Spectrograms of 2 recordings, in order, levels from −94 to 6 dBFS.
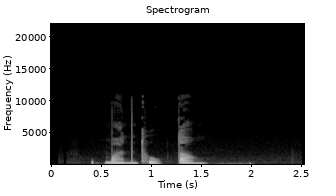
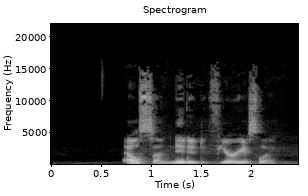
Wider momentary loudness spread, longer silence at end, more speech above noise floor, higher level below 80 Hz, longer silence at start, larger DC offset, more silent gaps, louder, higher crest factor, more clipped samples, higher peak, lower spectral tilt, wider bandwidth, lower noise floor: first, 15 LU vs 6 LU; first, 0.95 s vs 0.25 s; about the same, 46 dB vs 47 dB; second, -70 dBFS vs -54 dBFS; second, 0.55 s vs 0.75 s; neither; neither; second, -23 LUFS vs -20 LUFS; about the same, 22 dB vs 20 dB; neither; about the same, -2 dBFS vs -2 dBFS; first, -8.5 dB/octave vs -4.5 dB/octave; second, 6.4 kHz vs 15 kHz; about the same, -67 dBFS vs -66 dBFS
